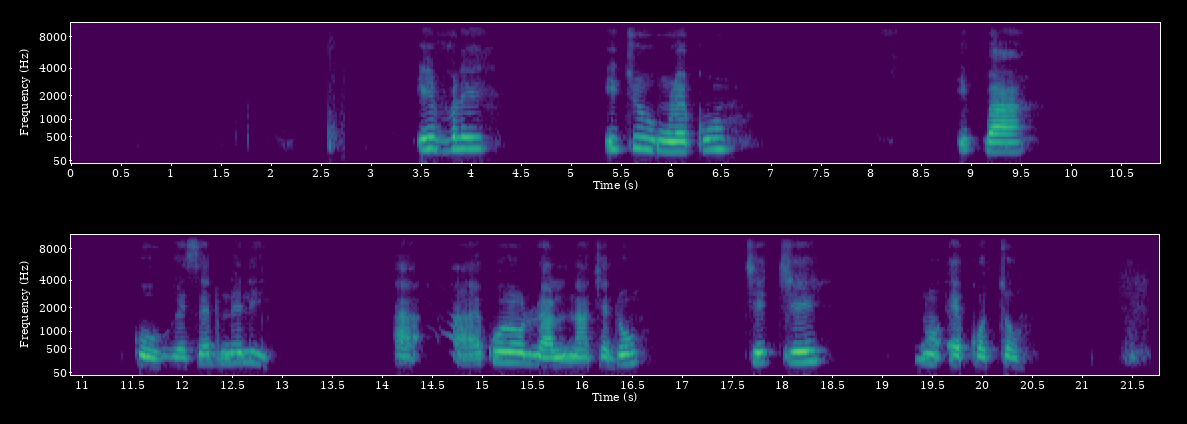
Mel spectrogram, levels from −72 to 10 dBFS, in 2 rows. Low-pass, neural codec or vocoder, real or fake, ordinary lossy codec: 9.9 kHz; none; real; Opus, 24 kbps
